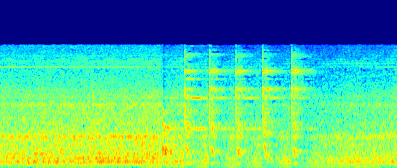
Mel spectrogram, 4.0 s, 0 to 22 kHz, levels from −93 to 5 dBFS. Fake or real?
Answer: real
